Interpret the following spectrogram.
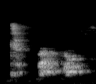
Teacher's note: you will not be able to feel a vibration when you say t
